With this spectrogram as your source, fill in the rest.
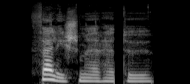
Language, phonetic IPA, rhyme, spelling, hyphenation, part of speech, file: Hungarian, [ˈfɛliʃmɛrɦɛtøː], -tøː, felismerhető, fel‧is‧mer‧he‧tő, adjective, Hu-felismerhető.ogg
- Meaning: recognizable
